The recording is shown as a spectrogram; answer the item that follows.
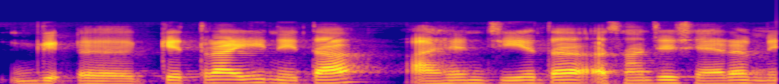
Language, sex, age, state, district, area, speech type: Sindhi, male, 18-30, Maharashtra, Thane, urban, spontaneous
